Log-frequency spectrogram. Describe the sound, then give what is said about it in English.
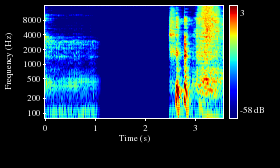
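A person blows a wet, sputtering mouth fart, a short rattling burst that trails into breathy noise, following a brief low droning sound and a pause of silence. “The mouth fart. Mouth fart sound.”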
